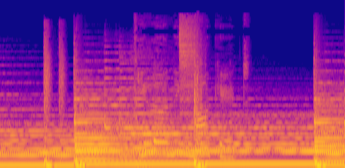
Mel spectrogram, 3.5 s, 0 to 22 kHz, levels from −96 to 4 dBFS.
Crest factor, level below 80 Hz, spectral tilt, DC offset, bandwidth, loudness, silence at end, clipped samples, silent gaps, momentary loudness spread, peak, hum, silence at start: 12 dB; -18 dBFS; -7 dB/octave; under 0.1%; 14 kHz; -15 LUFS; 0 s; under 0.1%; none; 5 LU; 0 dBFS; none; 0 s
